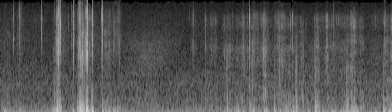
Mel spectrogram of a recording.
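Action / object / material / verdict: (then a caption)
scrape / woven seagrass coaster / seagrass / none. A round, flat, coiled woven seagrass (straw) coaster used as a trivet is tapped and scratched with long nails. A few louder dry, crackly bursts come early, then a steady run of softer scratches and taps follows. The sound is brittle and rustling, with a low thump under bright, papery crinkles and almost no ring.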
